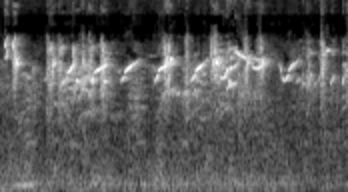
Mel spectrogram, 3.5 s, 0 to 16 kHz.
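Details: Red siskin on 2022.06.05 uttering clear, high, upslurred chirps in small clusters, roughly three per second, separated by short pauses against a quiet background.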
